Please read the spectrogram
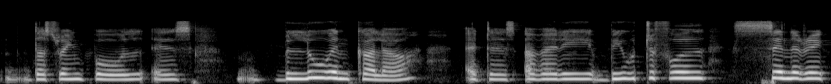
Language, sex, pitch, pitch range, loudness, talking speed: English, female, 245 Hz, 230-275 Hz, -16 LUFS, 100 wpm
